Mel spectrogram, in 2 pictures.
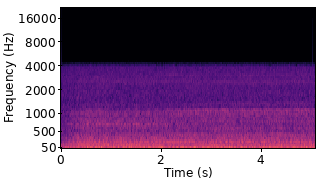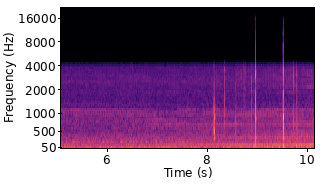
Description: This noise is an intermittent problem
